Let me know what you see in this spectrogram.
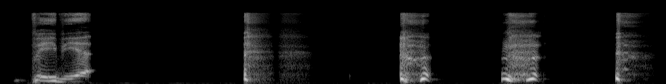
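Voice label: "卑鄙", Chinese; HSK6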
